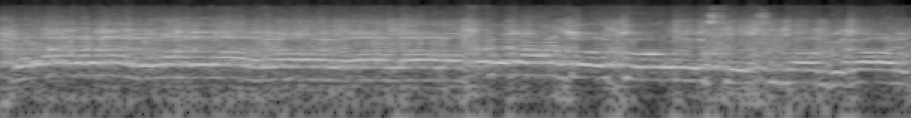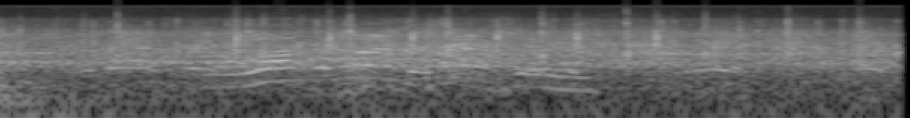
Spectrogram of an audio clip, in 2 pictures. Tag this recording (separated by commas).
Male singing, Speech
